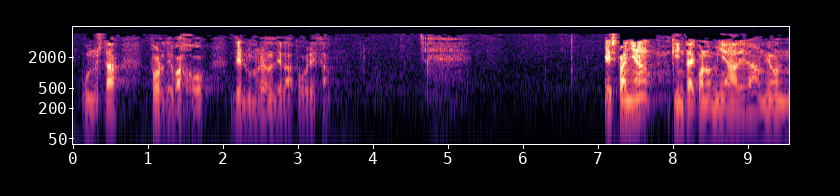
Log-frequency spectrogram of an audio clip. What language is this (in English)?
Spanish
